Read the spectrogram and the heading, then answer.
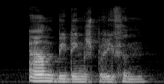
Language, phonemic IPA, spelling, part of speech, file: Dutch, /ˈambidɪŋzˌbrivə(n)/, aanbiedingsbrieven, noun, Nl-aanbiedingsbrieven.ogg
- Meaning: plural of aanbiedingsbrief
